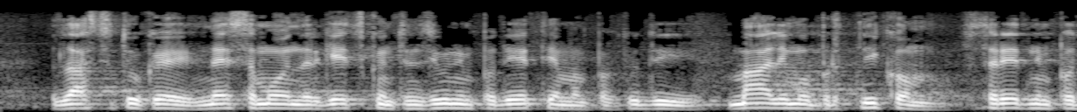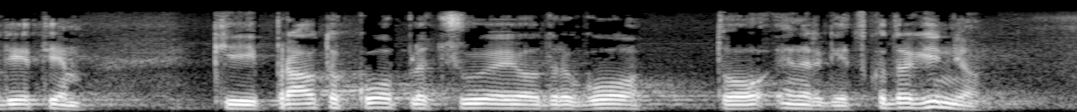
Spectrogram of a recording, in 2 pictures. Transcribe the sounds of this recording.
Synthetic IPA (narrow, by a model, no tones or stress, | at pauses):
zlaːst̪i̥t̪uːkajnɛsamoːɛnɛɾɡeːt̪skɔint̪ɛnziwnimpɔd̪jeːt̪jɛmampakt̪uːd̪imaːlimɔbəɾt̪nikɔmsɾeːd̪nimpɔd̪jeːt̪jɛm | kipɾawt̪akoplat͡ʃuːjɛjɔd̪ɾaɡot̪oʔɛnɛɾɡeːt̪skɔd̪ɾaɡinjɔ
